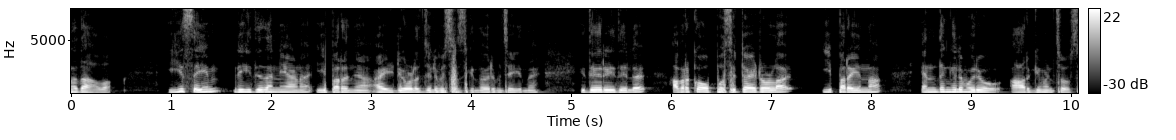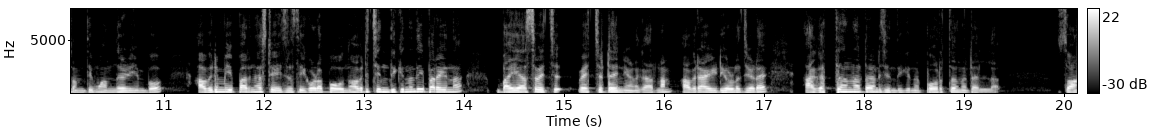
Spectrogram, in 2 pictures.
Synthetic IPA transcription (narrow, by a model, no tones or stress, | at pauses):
ɐðaːʋɐ | iːsejmɾiːðit̪ɐnːe̞jaːɳɨʔiːpːɐrɐɲːɐʔɐjɽijo̞ːɭɐd͡ʑijilʋiɕwɐs̬ikʲːunːɐʋɐɾumt͡ɕe̞jːunːɐ | iðe̞ːɾiːðijil | ɐʋɐrkɨo̞pːoːsitːaːjiʈːuɭːɐ | iːpɐrɐjunːɐ | e̞nd̪e̞ŋɡilumo̞ɾuaːrɡjumeɳɖɨsoːsɐmt̪ːiŋʋɐnːɨkɐɻijumbo̞ː | ɐʋɐɾumiːpɐrɐɲːɐsʈe̞ːd͡ʑɐsiːkuːɽep̬o̞ːɣunːuɐʋɐɾt͡ɕind̪ʱikʲːunːɐðiːpːɐrɐjunːɐ | bɐjaːsʋet͡ɕːʋet͡ɕːiʈːɨt̪ɐnːejaːɳɨkaːɾɐɳɐmɐʋɐɾɐjɽijo̞ːɭɐd͡ʑijuɽe̞ | ɐɣɐt̪ːɨnenːiʈ̬ːaːɳɨt͡ɕind̪ikʲːunːɐðpurɐt̪ːɨnenːiʈːɐlːɐ̰ | sa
